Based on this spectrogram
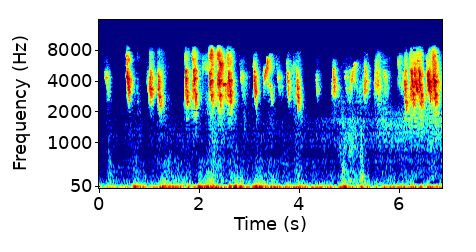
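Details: Evening chatter of sparrows at a window feeder where birds are fed year-round: rapid, continuous high chirps from several birds, irregular and busy, thickening toward the end.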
